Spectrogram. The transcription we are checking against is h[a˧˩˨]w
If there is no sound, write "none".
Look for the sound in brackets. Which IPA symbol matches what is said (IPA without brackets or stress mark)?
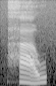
a˧˩˨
